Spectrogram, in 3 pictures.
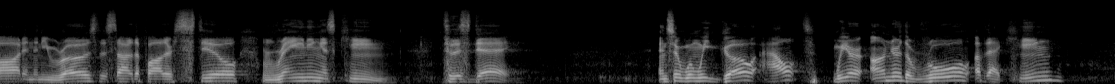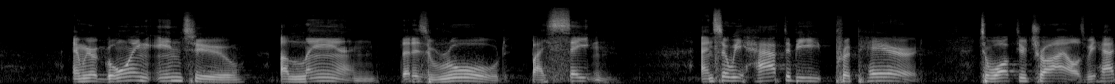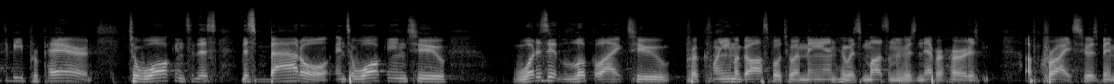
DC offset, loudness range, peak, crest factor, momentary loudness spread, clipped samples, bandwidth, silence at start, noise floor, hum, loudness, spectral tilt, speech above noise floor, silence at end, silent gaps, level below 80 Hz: under 0.1%; 2 LU; -2 dBFS; 26 dB; 8 LU; under 0.1%; 15 kHz; 0 s; -63 dBFS; none; -27 LUFS; -4 dB/octave; 36 dB; 0 s; none; -62 dBFS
